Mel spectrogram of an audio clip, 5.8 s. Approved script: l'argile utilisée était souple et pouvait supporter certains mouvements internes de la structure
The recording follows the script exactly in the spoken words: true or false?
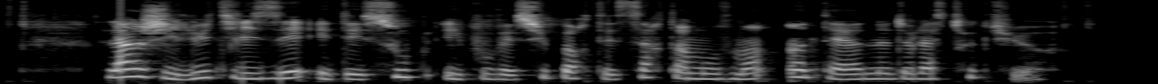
true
